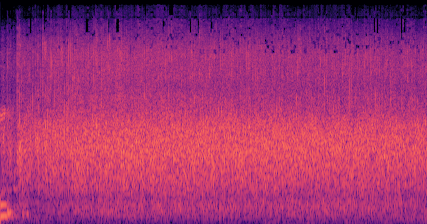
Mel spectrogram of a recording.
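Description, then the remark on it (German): Sustained audience applause at the CCC, a dense steady wash of many hands clapping at even loudness throughout, with no voices standing out above it. “Ein Applaus, dass wir dem Staat Geld sparen beim CCC, Leute.”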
